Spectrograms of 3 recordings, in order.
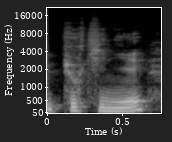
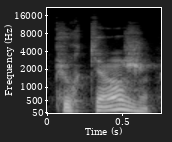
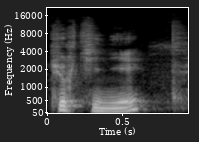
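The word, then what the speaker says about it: Purkinje: réseau sous endocardite de pure qui niait et non pas donc pure 15 on prononce donc pure qui nié ce faisceau de hisse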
